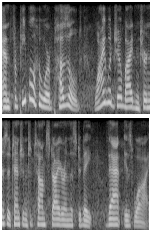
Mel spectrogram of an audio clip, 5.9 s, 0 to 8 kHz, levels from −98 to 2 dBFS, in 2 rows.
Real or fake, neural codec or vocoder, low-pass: fake; vocoder, 22.05 kHz, 80 mel bands, Vocos; 7.2 kHz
